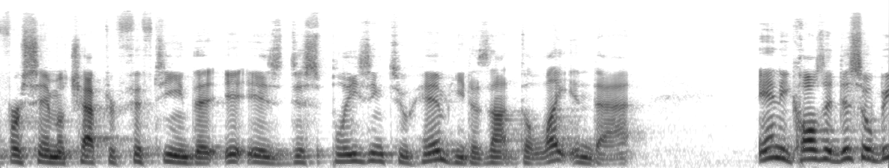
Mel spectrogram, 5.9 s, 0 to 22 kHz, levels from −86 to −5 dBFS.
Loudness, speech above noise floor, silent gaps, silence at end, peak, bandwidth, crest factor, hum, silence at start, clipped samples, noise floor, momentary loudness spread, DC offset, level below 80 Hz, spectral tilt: -25 LUFS; 48 dB; none; 0 s; -4 dBFS; 15 kHz; 22 dB; none; 0 s; under 0.1%; -73 dBFS; 10 LU; under 0.1%; -72 dBFS; -5.5 dB/octave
